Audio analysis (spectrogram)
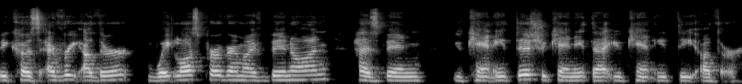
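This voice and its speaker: A woman speaks in an unremarkable speaking voice at medium pitch, keeping a moderate pace and fairly even intonation. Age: 60s. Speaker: dieting group member. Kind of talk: interview over video call.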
